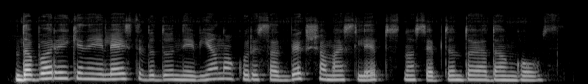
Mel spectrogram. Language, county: Lithuanian, Šiauliai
